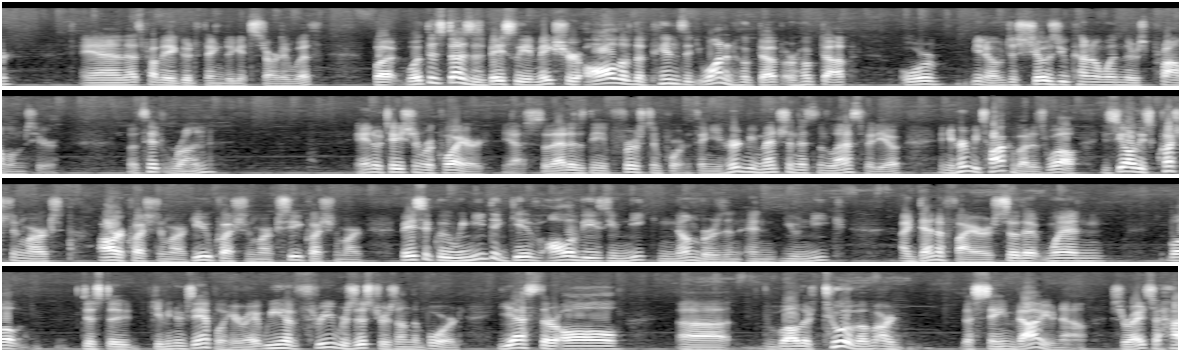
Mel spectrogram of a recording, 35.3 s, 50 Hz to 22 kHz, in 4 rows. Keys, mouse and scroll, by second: 15.4-16.1 scroll up 1, 20.0 scroll up 1, 20.1 scroll down 1, 20.4 scroll up 1, 20.9 middle click, 21.2 scroll up 1, 21.8 scroll down 1, 22.6 middle click, 27.5 scroll down 1, 28.2 middle click, 28.4 scroll up 1, 29.5 middle click.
